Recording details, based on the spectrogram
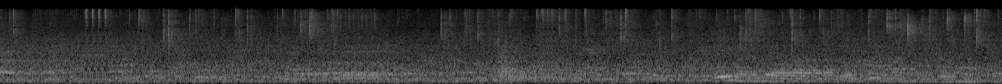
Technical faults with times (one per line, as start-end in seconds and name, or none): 0.87-1.07 repeated frames
3.52-3.77 repeated frames
5.46-5.55 repeated frames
